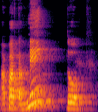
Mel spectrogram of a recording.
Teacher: Qual é a sílaba mais forte? É o men. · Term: paroxítona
